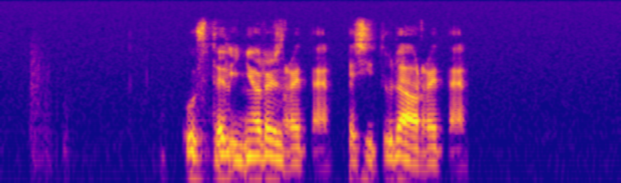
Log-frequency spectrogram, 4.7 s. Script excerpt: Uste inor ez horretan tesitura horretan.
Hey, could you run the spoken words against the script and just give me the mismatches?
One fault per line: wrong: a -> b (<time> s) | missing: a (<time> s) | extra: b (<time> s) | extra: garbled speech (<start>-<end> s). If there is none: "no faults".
no faults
